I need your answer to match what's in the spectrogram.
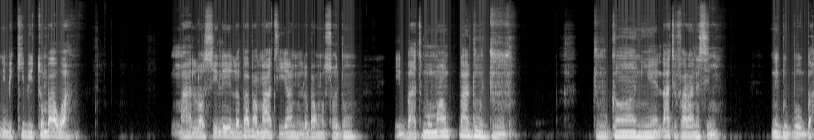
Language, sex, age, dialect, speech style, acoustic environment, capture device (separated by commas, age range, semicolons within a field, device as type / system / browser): Yoruba, male, 25-34, Nigeria - Ibadan, happy, nature, mobile / Linux / Chrome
